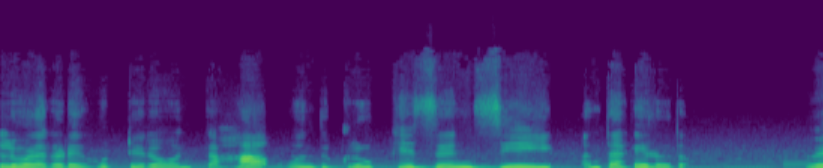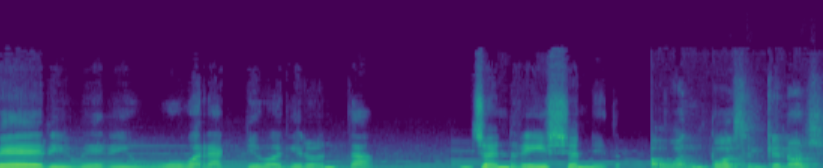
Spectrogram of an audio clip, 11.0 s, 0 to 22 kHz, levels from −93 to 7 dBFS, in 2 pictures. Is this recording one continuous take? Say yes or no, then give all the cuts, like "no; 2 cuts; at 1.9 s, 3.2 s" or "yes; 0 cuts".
no; 1 cut; at 9.9 s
